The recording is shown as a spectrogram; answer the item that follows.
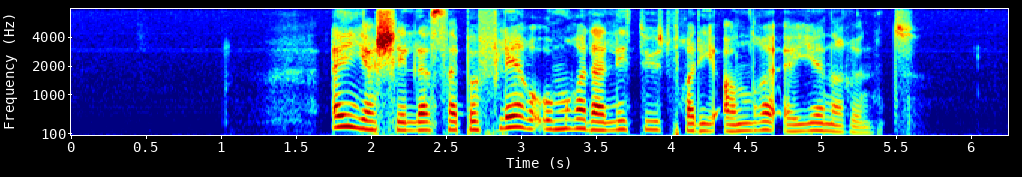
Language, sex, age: Norwegian, female, 34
